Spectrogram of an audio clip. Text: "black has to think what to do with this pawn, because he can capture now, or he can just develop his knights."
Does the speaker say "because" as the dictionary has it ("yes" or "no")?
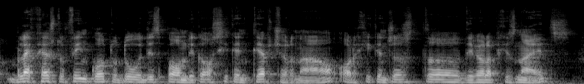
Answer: no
